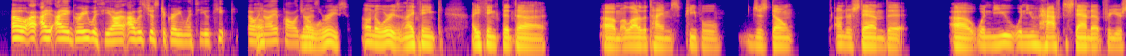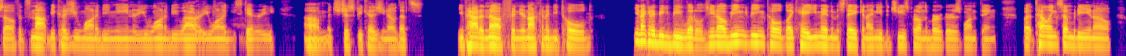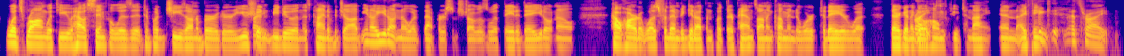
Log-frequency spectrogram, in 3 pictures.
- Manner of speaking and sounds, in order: none
- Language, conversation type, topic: English, unstructured, What is the best way to stand up for yourself?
